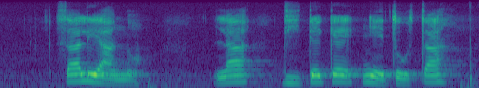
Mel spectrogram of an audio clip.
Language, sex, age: Southern Sotho, male, 23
